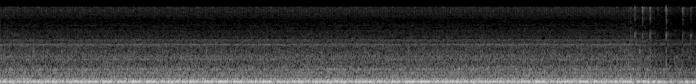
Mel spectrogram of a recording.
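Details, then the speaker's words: 1996 Ford Ranger 3.0L V6 lacking power, lumpy uneven idle with a hitch in the firing rhythm; pulling the last plug wire changes nothing, so that cylinder, identified as number 1, is dead. "el problema está en el último al desconectarlo no se nota ningún cambio en el motor ese cilindro es el que no está trabajando"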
